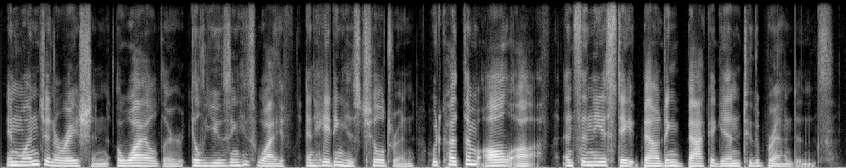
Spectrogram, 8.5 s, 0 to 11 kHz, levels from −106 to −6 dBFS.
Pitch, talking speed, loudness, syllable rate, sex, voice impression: 175 Hz, 200 wpm, -18 LUFS, 5.3 syllables/s, female, feminine, slightly middle-aged, clear, slightly intellectual, sincere, calm, slightly elegant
